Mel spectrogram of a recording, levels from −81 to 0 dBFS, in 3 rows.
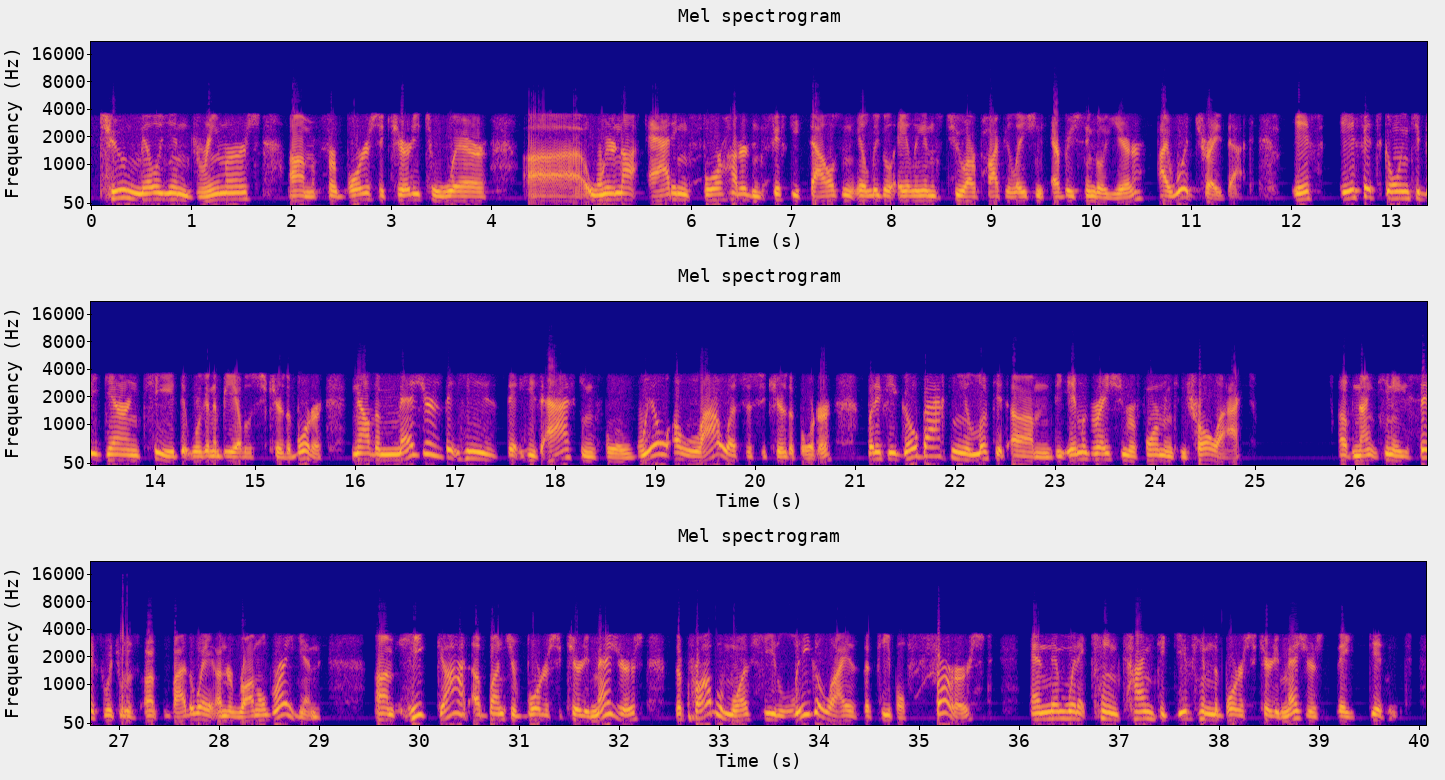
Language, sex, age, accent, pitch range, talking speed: English, male, 40-59, American, 115-190 Hz, 180 wpm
